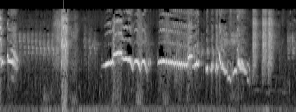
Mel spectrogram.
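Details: Oriental magpie-robin, kacer poci, in energetic gacor song full of isian: a varied run of clear whistled phrases, quick rising and falling slurs and trills, interrupted by one sharp click-like burst early on.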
